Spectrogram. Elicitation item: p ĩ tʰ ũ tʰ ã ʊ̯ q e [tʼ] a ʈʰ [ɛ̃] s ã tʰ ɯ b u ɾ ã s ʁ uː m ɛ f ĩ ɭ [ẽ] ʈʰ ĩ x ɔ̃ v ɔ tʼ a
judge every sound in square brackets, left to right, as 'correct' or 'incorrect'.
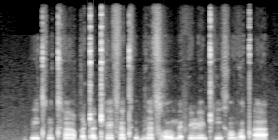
incorrect, correct, correct

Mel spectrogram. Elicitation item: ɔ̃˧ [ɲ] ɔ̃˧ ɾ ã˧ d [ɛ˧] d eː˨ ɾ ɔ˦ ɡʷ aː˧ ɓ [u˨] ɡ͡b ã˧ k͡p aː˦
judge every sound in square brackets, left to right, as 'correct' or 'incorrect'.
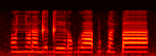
correct, correct, incorrect

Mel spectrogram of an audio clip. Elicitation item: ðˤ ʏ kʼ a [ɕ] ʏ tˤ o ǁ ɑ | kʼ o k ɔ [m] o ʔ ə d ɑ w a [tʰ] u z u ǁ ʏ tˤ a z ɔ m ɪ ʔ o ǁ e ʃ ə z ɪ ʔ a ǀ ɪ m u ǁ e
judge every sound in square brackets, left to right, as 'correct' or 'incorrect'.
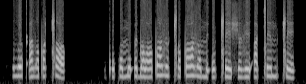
incorrect, correct, incorrect

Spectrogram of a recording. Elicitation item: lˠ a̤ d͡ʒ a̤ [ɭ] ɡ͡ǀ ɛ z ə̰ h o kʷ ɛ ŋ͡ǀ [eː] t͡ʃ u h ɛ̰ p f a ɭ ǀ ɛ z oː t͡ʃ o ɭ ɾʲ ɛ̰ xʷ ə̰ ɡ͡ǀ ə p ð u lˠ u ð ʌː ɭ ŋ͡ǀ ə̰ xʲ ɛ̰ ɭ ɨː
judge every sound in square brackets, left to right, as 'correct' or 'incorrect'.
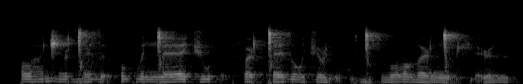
correct, incorrect

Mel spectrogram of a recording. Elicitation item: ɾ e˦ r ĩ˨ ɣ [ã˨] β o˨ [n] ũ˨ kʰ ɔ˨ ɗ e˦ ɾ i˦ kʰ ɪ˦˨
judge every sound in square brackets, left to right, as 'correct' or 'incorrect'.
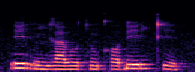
incorrect, incorrect

